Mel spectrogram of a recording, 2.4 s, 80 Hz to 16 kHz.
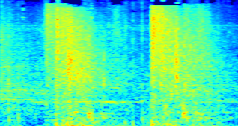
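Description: Two loud musket volleys from a line of soldiers in Assassin's Creed 3 crash out about a second apart, each a dense, crackling burst that rolls into a rumbling tail, with battle noise underneath.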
